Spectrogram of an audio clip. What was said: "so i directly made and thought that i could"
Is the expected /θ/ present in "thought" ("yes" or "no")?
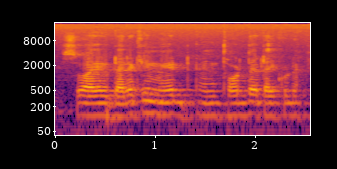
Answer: no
